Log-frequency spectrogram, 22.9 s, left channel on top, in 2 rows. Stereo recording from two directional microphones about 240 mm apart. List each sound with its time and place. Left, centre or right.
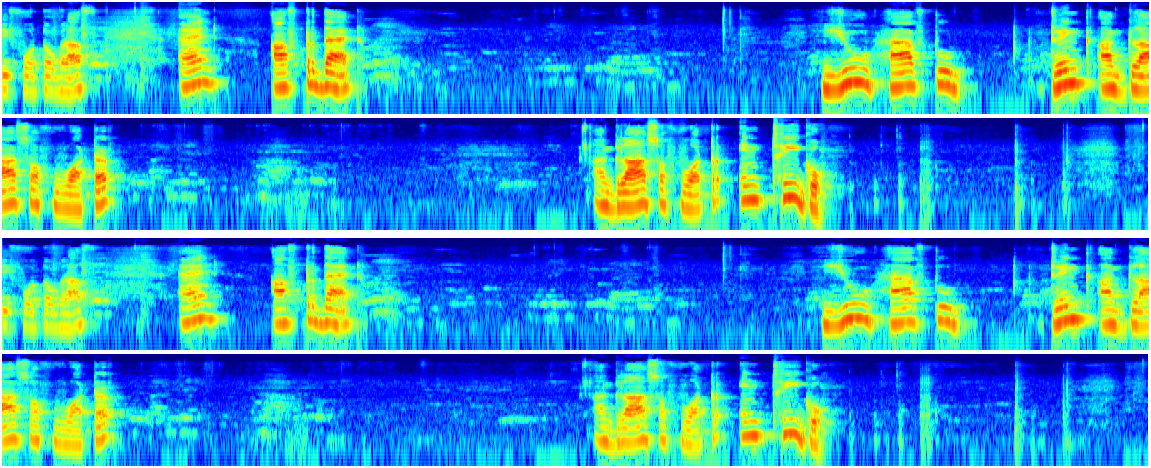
0.0 s speech: left
7.2 s a sound: left
8.2 s speech: left
17.2 s speech: left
